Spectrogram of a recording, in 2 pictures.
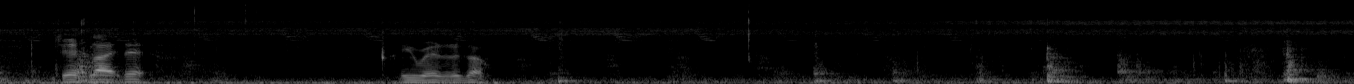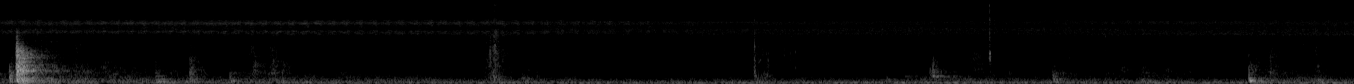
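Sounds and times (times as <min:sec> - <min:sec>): night insects chirping: 0:00.0 - 0:27.0
knocks and thumps: 0:07.7 - 0:16.5.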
